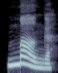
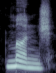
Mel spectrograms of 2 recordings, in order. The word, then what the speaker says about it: mung: Your word today is mung, M-U-N-G, also sometimes pronounced munge, M-U-N-G. Oh, munge. Yeah, I would say more historically pronounced mung.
